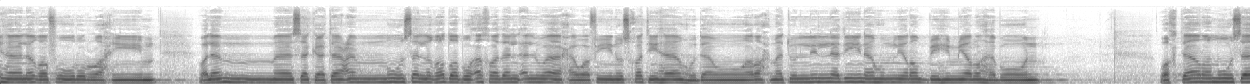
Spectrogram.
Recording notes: at the Houghton Masjid (West Street)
